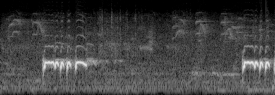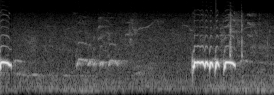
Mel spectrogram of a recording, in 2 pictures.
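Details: A vocally active local zebra dove, used as a lure to draw out untrained birds. It gives short phrases of quick stuttering coos ending in a rolled flourish, repeated about every two and a half seconds, with soft, level coos in between.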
